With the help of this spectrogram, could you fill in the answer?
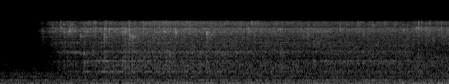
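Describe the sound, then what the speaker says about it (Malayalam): Half a kilo of fish lands in hot coconut oil in a pan for a fish masala, setting off a sudden, loud, steady sizzle that hisses on unbroken to the end. "ഇനി ഇതിലേക്ക് ഞാൻ ഈ മീനിട്ട് കൊടുക്കുകയാണ്."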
